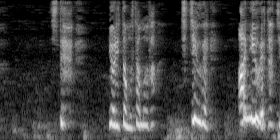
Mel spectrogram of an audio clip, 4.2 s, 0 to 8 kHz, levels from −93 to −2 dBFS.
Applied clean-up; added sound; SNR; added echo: classical method WPE with log-MMSE.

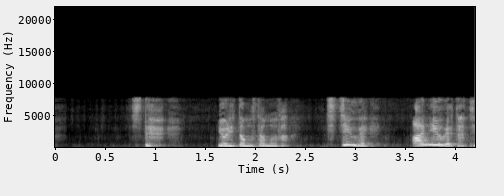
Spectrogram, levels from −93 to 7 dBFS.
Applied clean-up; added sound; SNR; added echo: neural separator model SepFormer DNS4.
